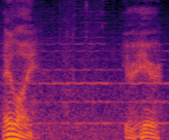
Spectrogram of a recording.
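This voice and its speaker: Stern, stoic male hunter-mentor, game drama, deep and measured, formal. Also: expressive, exaggerated voice. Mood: grave, guarded. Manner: grave, measured, formal speech. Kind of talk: dramatic video game acting. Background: music.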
